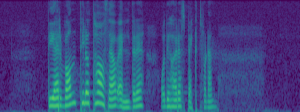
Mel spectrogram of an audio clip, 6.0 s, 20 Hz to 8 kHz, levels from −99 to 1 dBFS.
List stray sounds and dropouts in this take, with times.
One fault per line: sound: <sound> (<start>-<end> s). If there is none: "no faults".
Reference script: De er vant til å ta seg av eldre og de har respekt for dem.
no faults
